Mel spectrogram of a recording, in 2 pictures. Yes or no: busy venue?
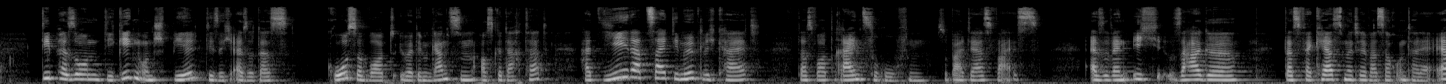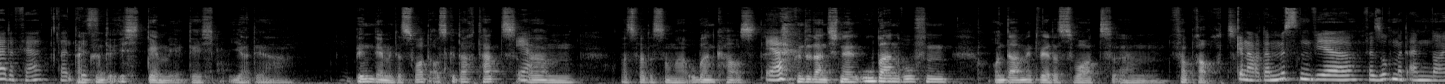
no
